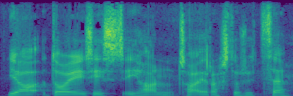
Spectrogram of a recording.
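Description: This podcast co-host is a young adult woman whose low, creaky voice has a fairly bright tone and fairly even intonation. Her casual chat wanders, with lots of fillers and false starts.

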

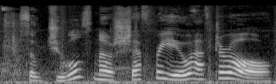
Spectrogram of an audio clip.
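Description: An actress playing an excitable, romantic wife, gushing and enthusiastic. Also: female voice, fairly high pitch, takes it slowly, a little hiss or hum.

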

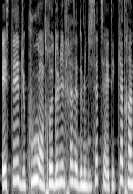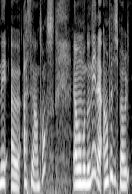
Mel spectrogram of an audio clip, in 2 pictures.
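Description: A woman's voice: fairly high pitch, expressive, very fast, warm tone, no echo. Chatty French-speaking woman hosting music talk. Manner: chatty and enthusiastic, many fillers. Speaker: music radio host. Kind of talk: casual music chat.

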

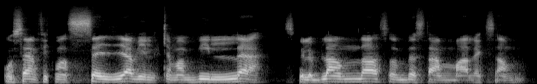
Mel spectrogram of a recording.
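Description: A man's voice: medium pitch, steady tone. A man, a baker and pastry chef, chatting casually as a guest, rambling with lots of filler words and mild swearing. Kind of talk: casual podcast chat.

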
